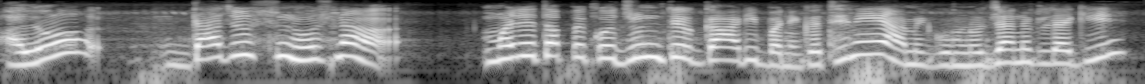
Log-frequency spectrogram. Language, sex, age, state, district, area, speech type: Nepali, female, 18-30, West Bengal, Kalimpong, rural, spontaneous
